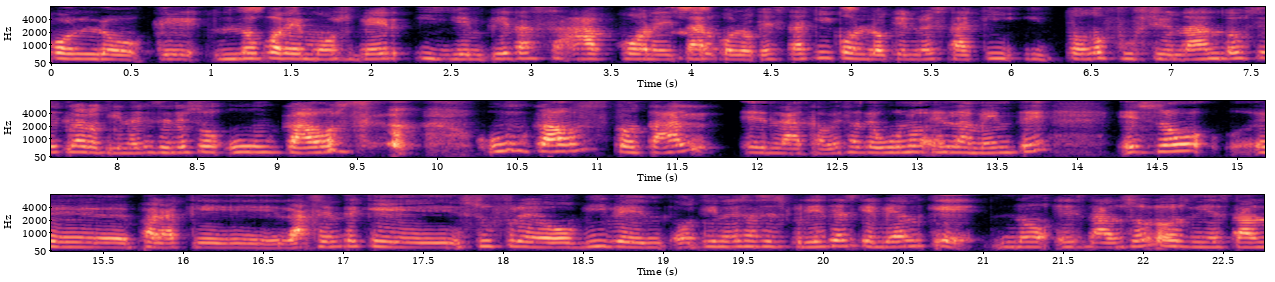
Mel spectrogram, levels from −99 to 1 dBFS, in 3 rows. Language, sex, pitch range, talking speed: Spanish, male, 245-295 Hz, 170 wpm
